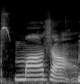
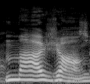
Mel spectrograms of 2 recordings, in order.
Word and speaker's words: Mahjong: Mahjong. – Mahjong.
